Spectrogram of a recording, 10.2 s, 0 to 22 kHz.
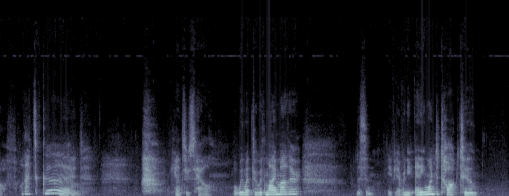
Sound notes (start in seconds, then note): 2.2 sighs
